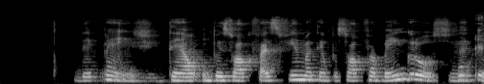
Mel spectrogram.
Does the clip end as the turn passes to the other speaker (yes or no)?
yes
